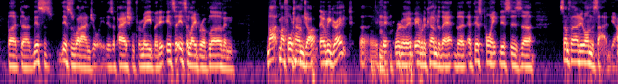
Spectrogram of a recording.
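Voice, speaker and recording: Somewhat breathy and medium in pitch, a man speaks at a fairly quick pace with ordinary pitch variation. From Eastern Kentucky. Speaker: board game designer. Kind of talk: interview.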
